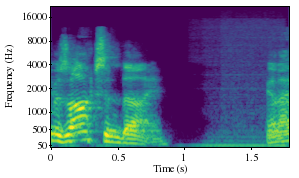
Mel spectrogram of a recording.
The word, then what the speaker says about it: Oxendine: says excuse me says your last name is oxendine and I said yes it's funny you pronounced it correctly because most people it's usually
